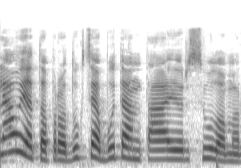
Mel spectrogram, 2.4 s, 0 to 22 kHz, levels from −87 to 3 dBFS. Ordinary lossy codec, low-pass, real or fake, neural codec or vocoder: MP3, 64 kbps; 10.8 kHz; real; none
